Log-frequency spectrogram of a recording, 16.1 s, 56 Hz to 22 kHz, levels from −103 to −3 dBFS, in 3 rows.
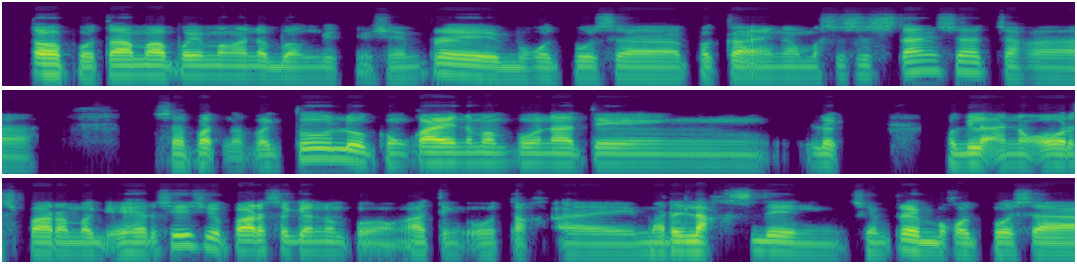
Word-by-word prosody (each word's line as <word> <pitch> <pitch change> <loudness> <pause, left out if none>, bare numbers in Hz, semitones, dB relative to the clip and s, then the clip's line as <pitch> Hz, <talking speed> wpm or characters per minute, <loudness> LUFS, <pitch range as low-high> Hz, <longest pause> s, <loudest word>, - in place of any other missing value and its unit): Opo, 135 -5 +6
tama 125 +1 +5
po - - +1
yung 120 0 -1
mga 120 -1 -2
nabanggit 110 -1 -7
n'yo. - - -18
Siyempre, 115 +2 +1
bukod 105 0 -8
po 115 - -4
sa 110 -1 -3
pagkain 110 +1 -2
ng 110 - -7
masusustansiya 160 +8 -3
at - - -54
saka 110 -5 -7 0.9
sapat - - 0
na - - -12
pagtulog, 170 +5 0
kung 125 -2 -5
kaya 130 0 +9
naman 130 0 -2
po 125 0 -2
nating 120 -1 0 0.7
like - - -3 0.5
maglaan 120 -2 +2
ng 115 - -1
oras 115 0 +2
para 115 -1 +3
mag-ehersisyo, 115 - -1
para 130 0 +8
sa - - -2
gano'n 120 -1 -1
po - - -5
ang 65 - -10
ating - - -6
utak - - -6
ay 105 -1 -4
ma-relax 120 +1 +2
din. 110 -5 -2
Siyempre, 115 +4 +3
bukod 110 -2 -2
po 115 0 +1
sa 110 - +1
115 Hz, 165 wpm, -26 LUFS, 110-125 Hz, 0.9 s, kaya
